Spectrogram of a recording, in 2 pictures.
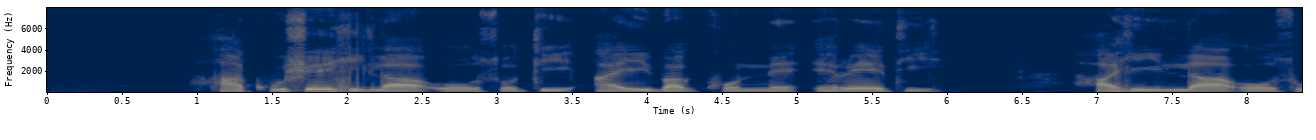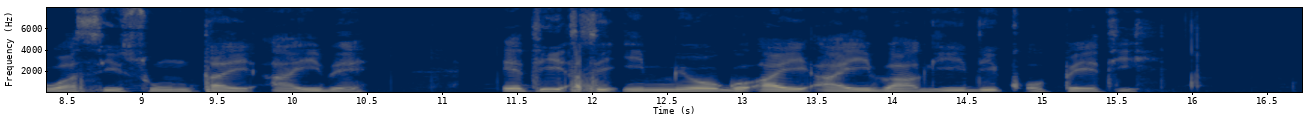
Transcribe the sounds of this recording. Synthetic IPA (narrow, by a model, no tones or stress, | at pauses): hɐkʰʊʃɛhɪlaːʔo̞ːsɔt̪ɪɐjbɐkʰːɔnːɛɛɾe̞ːt̪ʰɪ | hɐɦiːlːaːʔo̞ːsʊwasɪsʊnt̪ɐjɐjbɛ | ɛt̪ɪɐsɪʔɪmːɪjɔɡɔʔɐjʔɐjbaɡiːd̪ɪkʼɔpːe̞ːt̪ʰɪ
